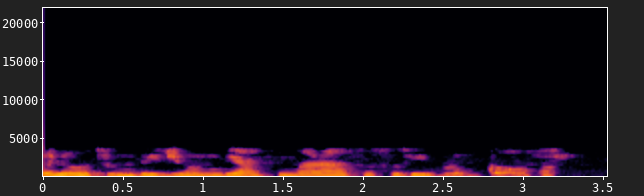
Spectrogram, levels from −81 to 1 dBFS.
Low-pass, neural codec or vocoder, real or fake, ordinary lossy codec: 3.6 kHz; none; real; none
